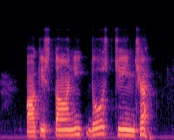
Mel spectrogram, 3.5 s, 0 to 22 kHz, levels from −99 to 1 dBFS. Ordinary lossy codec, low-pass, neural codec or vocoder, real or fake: Opus, 24 kbps; 7.2 kHz; none; real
